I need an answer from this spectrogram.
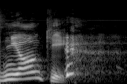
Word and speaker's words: gnocchi: It's gnocchi. I have never heard the end pronounced so.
